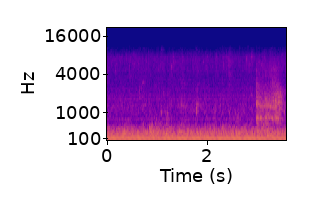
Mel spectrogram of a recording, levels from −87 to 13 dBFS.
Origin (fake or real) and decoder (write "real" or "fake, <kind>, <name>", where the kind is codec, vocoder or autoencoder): real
